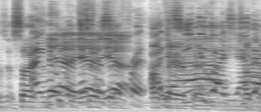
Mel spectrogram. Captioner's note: group chattering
